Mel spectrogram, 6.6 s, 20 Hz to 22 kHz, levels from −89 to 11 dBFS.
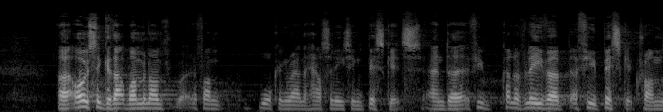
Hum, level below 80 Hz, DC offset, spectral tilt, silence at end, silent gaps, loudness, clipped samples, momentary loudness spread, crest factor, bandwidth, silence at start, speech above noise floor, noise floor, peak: none; -74 dBFS; under 0.1%; -4 dB/octave; 0 s; none; -34 LUFS; under 0.1%; 16 LU; 22 dB; 14 kHz; 0.6 s; 34 dB; -68 dBFS; -14 dBFS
